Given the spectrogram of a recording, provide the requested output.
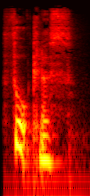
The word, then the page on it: thoughtless: British English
